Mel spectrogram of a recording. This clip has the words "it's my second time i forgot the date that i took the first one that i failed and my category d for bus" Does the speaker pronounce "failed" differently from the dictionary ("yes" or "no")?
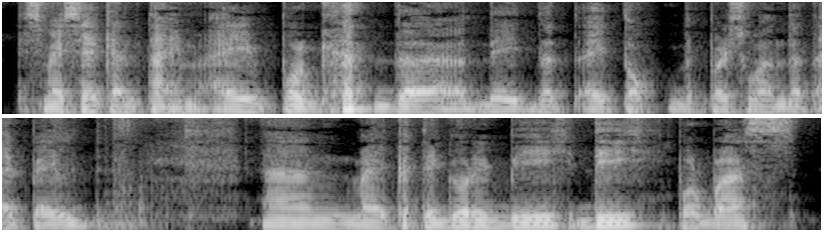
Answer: yes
